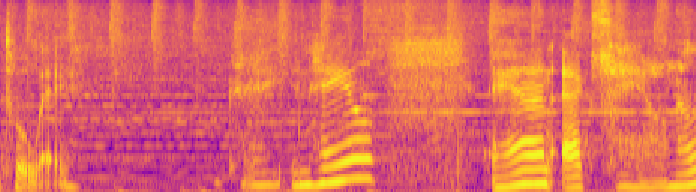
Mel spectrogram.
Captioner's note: inhales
